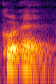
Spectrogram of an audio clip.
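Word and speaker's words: Qur'an: the blueprint for life and notice I said Quran I'm always one who like to uh help Muslims pronounce the Arabic words correctly and knowing the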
